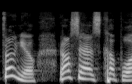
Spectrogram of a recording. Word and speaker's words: Fonio: Fonio. Pronounced like the telephone, phone, and then like the yo-yo, yo, Fonio.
